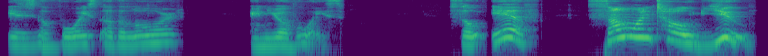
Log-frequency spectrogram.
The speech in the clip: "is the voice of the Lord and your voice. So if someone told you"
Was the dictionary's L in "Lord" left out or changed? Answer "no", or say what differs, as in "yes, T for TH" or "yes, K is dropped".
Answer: no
